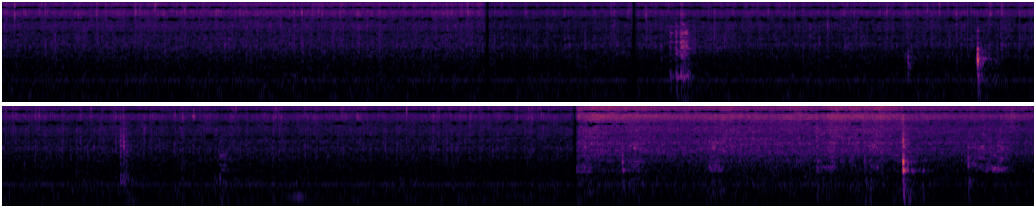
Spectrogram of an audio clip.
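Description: Fajita vegetables sizzling steadily on a hot griddle, getting louder about three-quarters of the way through, with a few light knocks from a knife dicing tomatoes on a cutting board.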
